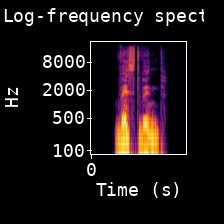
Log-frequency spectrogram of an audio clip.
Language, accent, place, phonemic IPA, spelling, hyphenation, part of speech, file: German, Germany, Berlin, /ˈvɛstˌvɪnt/, Westwind, West‧wind, noun, De-Westwind.ogg
- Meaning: west wind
